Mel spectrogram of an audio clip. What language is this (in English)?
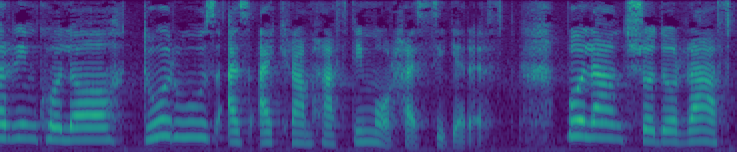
Persian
